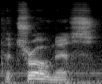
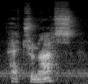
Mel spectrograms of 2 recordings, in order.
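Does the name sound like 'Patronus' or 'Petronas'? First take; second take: Patronus; Petronas. First: It sounds like the word 'Patronus'. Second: Each letter keeps its own plain sound. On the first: The speaker calls it wrong. "not Patronus, which even Google pronunciation gets wrong" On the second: The speaker calls it right. "I did say Petronas"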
